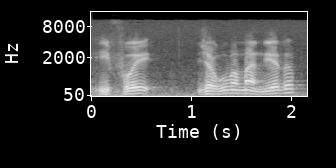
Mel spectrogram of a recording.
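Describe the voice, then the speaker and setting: A man's voice: mid-range voice, moderate pace. A Brazilian man hosting a chatty TV interview, effusive and addressing the viewers as friends. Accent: Brazilian Portuguese. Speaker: interviewer and show host. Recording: dull lo-fi TV sound.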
